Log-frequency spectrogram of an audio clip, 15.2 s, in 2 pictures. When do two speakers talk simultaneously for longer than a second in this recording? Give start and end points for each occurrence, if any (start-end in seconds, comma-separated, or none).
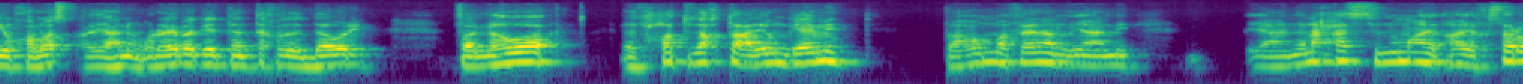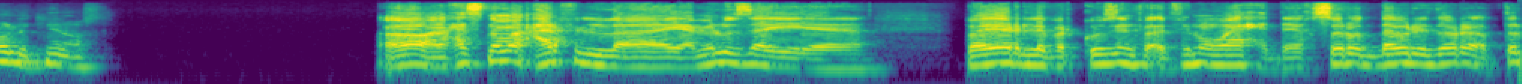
none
